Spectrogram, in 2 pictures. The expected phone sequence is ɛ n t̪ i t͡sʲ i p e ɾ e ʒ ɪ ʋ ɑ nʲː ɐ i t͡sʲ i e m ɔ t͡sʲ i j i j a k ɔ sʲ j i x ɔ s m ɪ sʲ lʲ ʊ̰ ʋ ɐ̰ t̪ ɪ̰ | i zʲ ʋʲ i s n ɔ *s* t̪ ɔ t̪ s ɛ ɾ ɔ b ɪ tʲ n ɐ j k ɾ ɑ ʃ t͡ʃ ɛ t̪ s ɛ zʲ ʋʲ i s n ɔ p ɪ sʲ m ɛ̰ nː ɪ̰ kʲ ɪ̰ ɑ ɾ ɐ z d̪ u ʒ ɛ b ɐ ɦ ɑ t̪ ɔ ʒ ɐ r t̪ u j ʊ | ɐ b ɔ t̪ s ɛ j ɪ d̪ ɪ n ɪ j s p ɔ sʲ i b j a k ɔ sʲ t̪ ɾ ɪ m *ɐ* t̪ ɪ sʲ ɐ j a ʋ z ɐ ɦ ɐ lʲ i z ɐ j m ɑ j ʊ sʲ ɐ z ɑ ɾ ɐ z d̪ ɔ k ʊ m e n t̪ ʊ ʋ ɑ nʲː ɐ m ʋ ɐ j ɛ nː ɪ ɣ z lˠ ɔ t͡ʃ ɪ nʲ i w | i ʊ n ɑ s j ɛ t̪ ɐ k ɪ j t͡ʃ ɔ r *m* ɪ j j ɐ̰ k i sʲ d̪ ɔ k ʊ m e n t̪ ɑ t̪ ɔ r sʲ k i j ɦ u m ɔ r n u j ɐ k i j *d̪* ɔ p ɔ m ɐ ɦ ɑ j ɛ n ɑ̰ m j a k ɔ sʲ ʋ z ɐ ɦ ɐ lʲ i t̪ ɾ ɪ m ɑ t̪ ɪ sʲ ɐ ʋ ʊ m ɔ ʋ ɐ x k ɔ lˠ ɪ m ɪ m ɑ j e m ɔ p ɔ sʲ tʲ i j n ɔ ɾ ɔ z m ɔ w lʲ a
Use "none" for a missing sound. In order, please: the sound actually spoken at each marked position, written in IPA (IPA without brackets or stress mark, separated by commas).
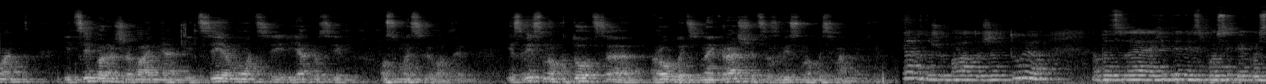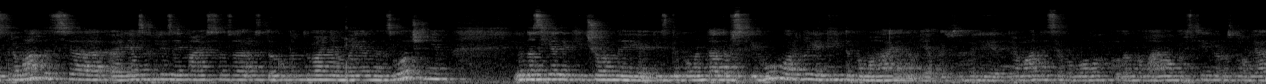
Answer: x, ɑ, n, d̪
